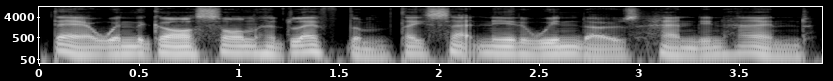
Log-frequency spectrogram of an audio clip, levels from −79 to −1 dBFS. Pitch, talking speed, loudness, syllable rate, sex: 95 Hz, 230 wpm, -19 LUFS, 4.9 syllables/s, male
